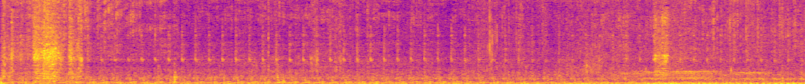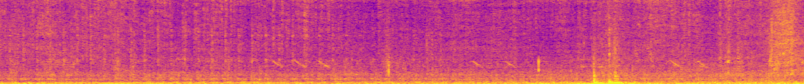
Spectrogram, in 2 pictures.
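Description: An engine idling steadily, a low even hum. There is a short noisy burst just after the start and a thump about fourteen seconds in.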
